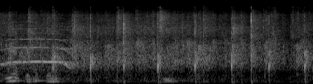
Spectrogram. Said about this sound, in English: So second, my Hope Unlimited family, y'all have been tremendous. Standing up for what's right. Go ahead. You can clap.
